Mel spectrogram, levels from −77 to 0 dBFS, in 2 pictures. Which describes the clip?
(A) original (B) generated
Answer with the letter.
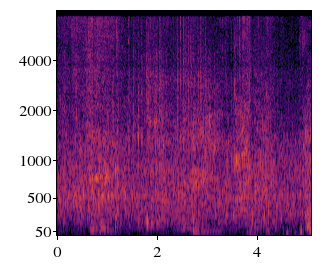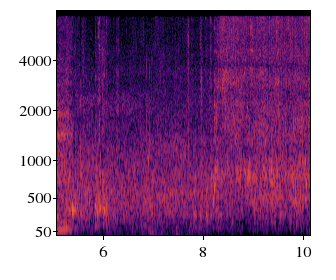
A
